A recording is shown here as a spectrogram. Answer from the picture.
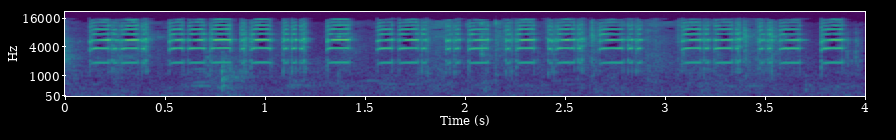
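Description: Background music made of fast, high electronic beeps repeating in a steady rhythm, several a second.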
